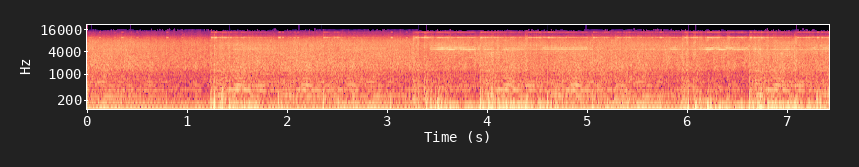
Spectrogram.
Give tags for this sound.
processed electronic noise fubar

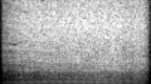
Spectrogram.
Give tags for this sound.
computer game power-up powerup spark weld welder

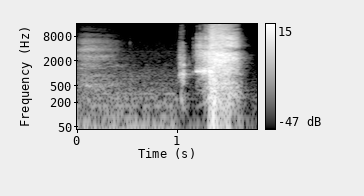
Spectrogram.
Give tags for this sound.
loud voice clear sneeze

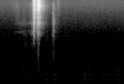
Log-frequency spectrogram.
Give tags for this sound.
cock cocking revolver gun

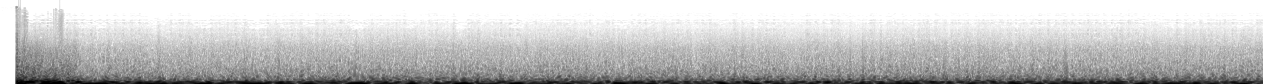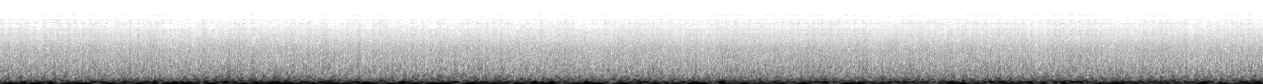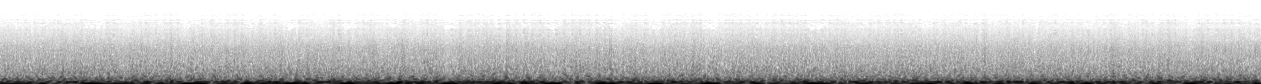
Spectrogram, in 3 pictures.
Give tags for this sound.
drone engine noise sci-fi soundeffect spaceship

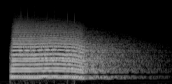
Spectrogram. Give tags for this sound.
brass trombone

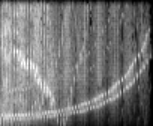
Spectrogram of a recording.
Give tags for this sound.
artificial-intelligence computer gadget high high-tech In intelligence out robotic science-fiction scifi signing spaceship tech technology

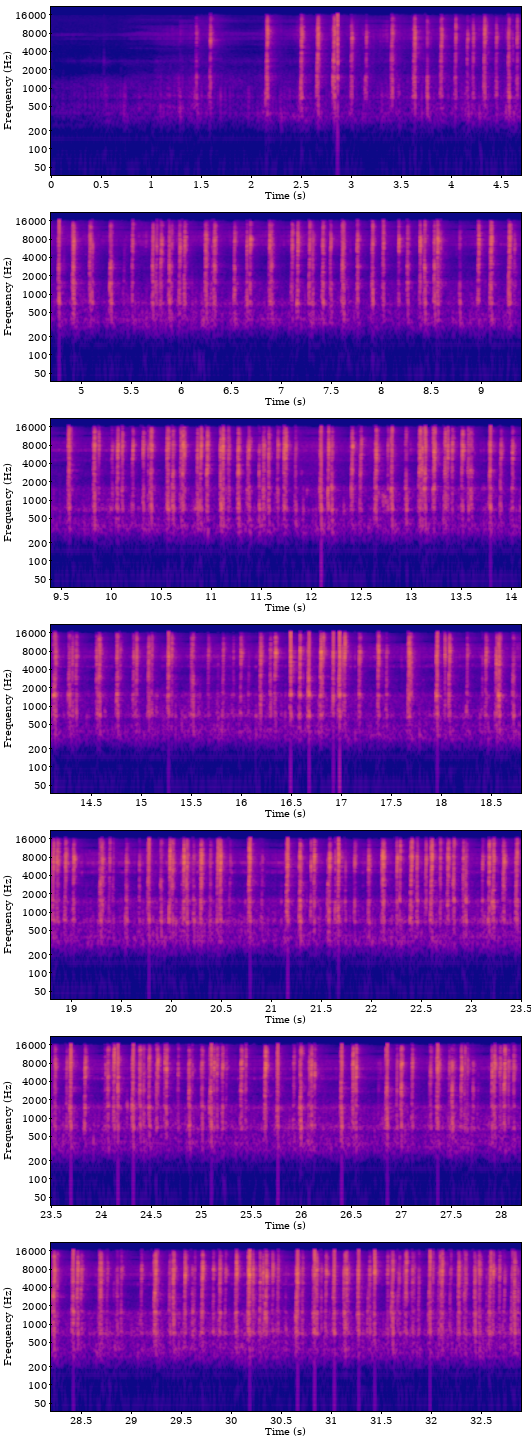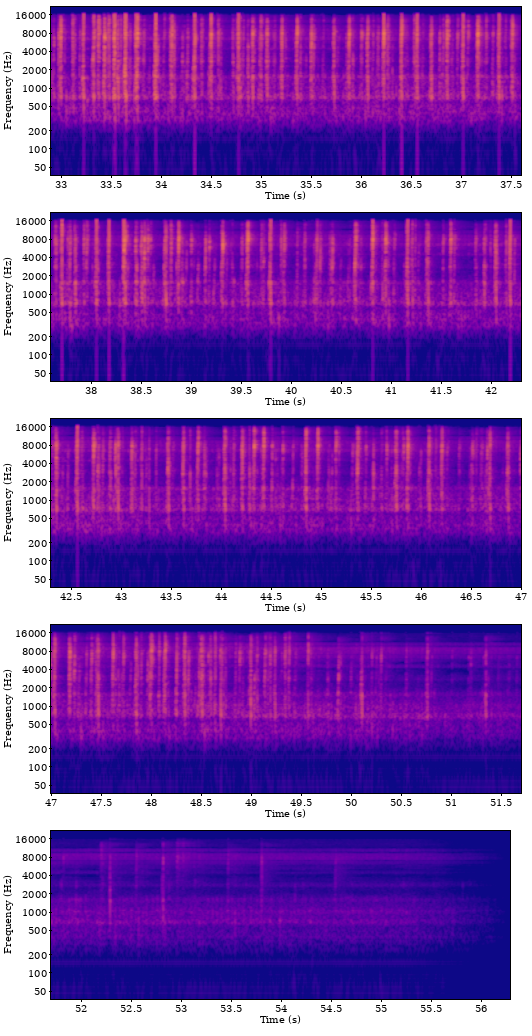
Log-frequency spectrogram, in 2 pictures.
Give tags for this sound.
cooking sauce tomato

